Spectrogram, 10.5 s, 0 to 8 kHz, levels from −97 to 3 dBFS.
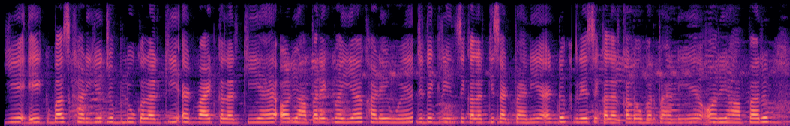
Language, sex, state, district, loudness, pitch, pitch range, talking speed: Hindi, female, Uttar Pradesh, Jalaun, -25 LUFS, 255 Hz, 245-260 Hz, 240 wpm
